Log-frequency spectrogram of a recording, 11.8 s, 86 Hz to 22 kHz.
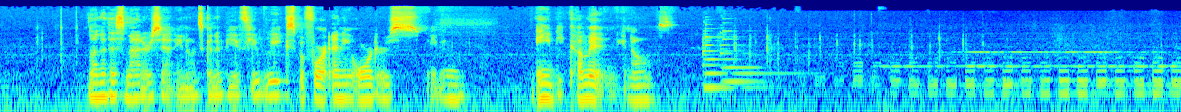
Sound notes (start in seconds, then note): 7.0 computer chimes; 7.0 emotional music playing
